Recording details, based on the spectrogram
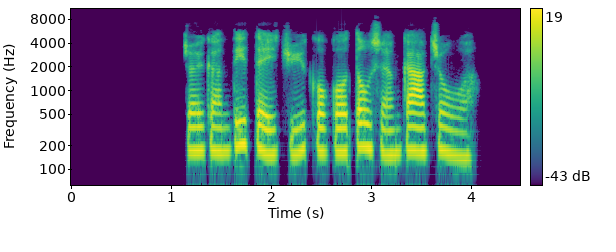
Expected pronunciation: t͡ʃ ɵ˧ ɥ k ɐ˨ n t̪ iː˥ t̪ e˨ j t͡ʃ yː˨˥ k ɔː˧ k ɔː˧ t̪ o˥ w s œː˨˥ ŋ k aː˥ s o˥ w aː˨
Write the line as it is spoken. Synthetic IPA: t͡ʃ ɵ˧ ɥ k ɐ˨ n t̪ iː˥ t̪ e˨ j t͡ʃ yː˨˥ k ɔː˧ k ɔː˧ t̪ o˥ w s œː˨˥ ŋ k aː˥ t͡s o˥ w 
